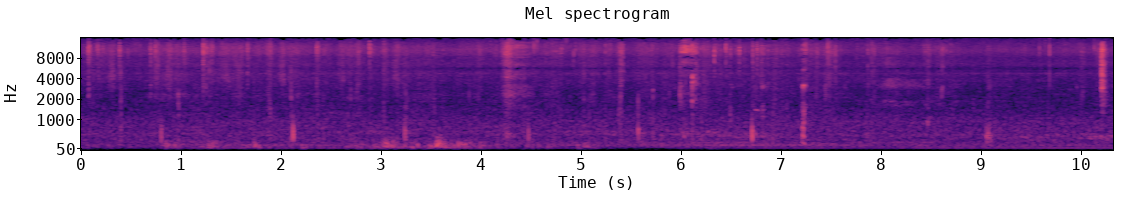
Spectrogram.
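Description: Footsteps of a person and a dog walking on asphalt: scattered light clicks and scuffs over a low steady background, a little louder about three seconds in.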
